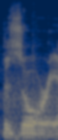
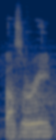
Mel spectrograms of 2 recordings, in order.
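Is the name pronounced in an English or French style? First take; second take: English; French. First: The name is pronounced in an English style. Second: The name is pronounced in a French style. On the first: This is how the game pronounces it. The speaker calls it wrong. "they say Galeb Bazori" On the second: This matches the character's French origin. The speaker calls it right. "it should really be Bazori"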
